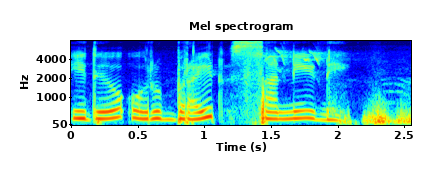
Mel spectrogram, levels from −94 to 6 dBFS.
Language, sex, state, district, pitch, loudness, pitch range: Tamil, female, Tamil Nadu, Nilgiris, 250 Hz, -18 LUFS, 235-255 Hz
